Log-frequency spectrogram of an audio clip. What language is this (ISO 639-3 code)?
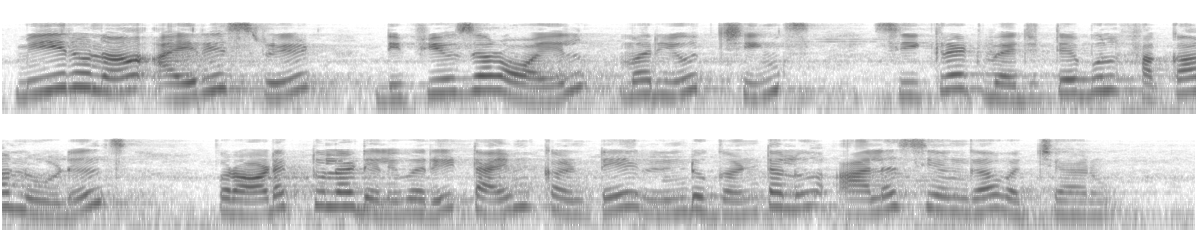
tel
